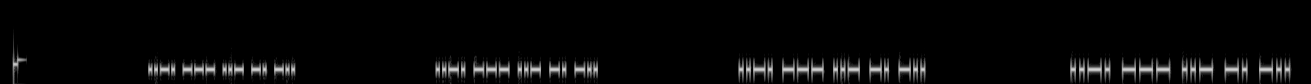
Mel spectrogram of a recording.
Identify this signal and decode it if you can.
Morse code, heard as a keyed tone, about 35 wpm, 700 Hz. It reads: FOUND FOUND FOUND FOUND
